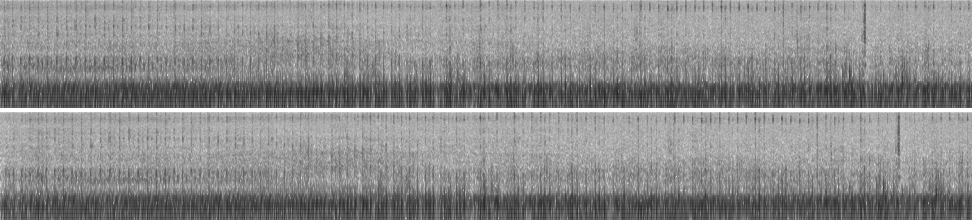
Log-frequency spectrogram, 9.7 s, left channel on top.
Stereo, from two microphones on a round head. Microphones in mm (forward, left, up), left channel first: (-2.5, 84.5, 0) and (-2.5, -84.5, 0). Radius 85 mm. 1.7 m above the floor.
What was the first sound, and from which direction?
Only background noise.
